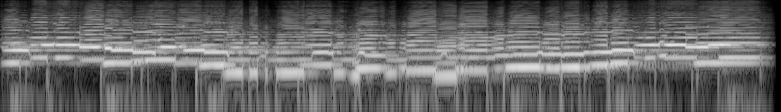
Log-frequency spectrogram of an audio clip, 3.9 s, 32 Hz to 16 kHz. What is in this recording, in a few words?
win symbol; Clover Rollover 2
